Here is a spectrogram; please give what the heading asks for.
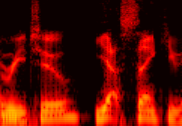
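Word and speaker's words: Iñárritu: forget how to pronounce his last name. Inarritu? Yes, thank you, Inarritu.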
